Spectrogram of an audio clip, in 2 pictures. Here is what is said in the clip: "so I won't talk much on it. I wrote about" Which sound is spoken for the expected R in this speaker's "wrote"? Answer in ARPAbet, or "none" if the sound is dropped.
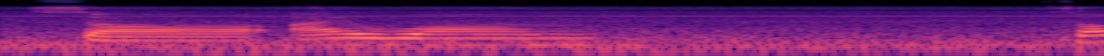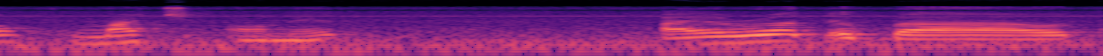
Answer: R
